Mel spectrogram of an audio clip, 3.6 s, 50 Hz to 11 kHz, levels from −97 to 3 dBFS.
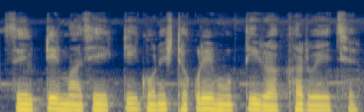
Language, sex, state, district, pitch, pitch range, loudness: Bengali, male, West Bengal, Cooch Behar, 110 Hz, 110-120 Hz, -13 LUFS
